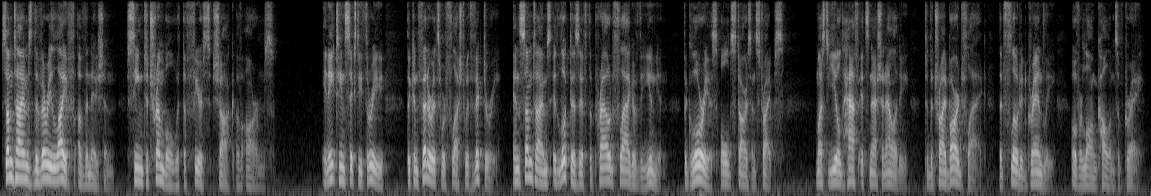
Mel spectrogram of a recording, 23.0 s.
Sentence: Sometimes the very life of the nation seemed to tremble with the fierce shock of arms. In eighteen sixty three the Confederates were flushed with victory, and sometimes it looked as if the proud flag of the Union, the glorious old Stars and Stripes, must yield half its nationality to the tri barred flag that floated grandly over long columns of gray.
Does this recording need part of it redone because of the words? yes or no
no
